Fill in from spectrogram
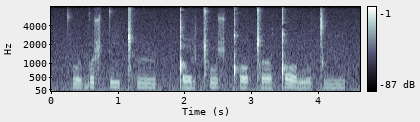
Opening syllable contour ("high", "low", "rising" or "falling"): low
